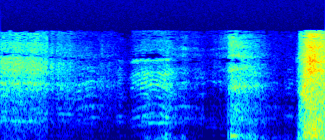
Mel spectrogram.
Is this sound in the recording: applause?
no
